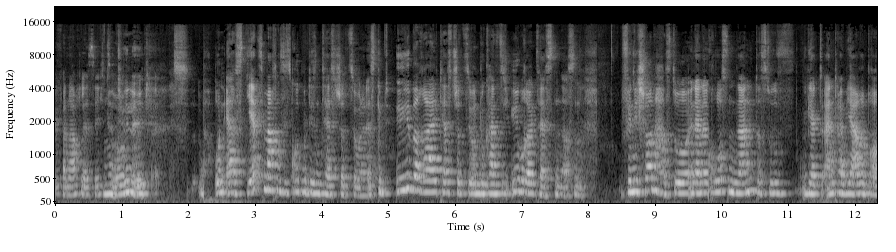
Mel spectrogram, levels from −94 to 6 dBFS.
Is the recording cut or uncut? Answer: cut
